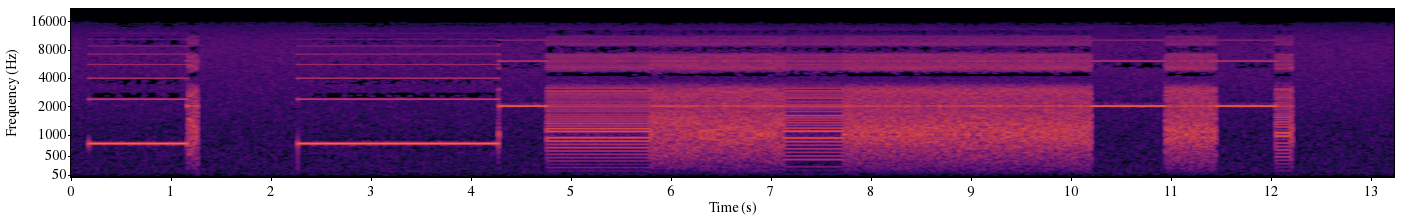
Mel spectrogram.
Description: ZX Spectrum tape loading, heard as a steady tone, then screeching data.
